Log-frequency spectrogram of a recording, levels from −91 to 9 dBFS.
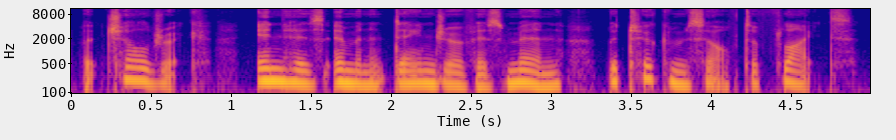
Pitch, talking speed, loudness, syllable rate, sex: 165 Hz, 155 wpm, -18 LUFS, 4.7 syllables/s, female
